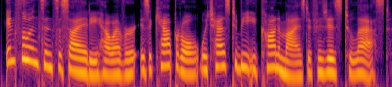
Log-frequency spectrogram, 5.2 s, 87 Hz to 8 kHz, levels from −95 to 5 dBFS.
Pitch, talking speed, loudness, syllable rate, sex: 210 Hz, 195 wpm, -17 LUFS, 5.8 syllables/s, female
